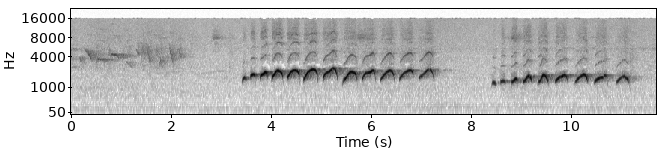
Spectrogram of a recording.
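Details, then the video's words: Capuchin monkey calling in two bursts of rapid arched whistles, roughly three per second, the first series higher and the second slightly lower, after a brief faint descending whistle at the start. "monkey nail sound (monkey nail song)"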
